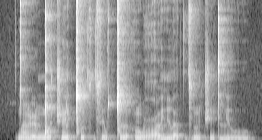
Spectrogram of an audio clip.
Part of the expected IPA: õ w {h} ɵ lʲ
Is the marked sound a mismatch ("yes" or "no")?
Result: yes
